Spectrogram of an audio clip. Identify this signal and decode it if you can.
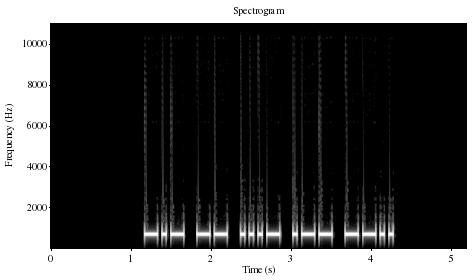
Morse code, heard as a keyed tone, about 23 wpm, 700 Hz. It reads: KMVWZ
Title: Code Groups - 5 Letters - 22wpm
